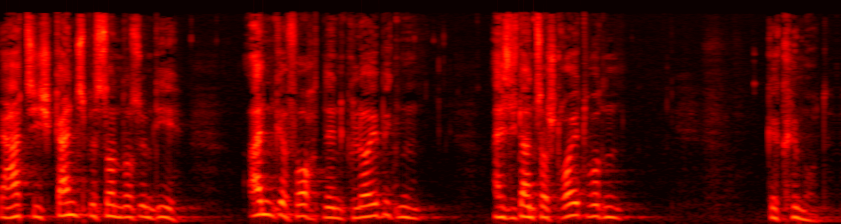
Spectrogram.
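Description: A man preaching a sermon in a slow, earnest way, dropping to a soft whisper for repeated questions. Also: on the high side, breathy edge.

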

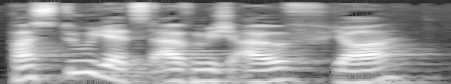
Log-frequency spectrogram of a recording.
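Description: A man voicing a sad little boy who misses his father, speaking quietly in a children's storybook reading. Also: medium pitch, animated, takes it slowly. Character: grieving little boy missing his dad.

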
